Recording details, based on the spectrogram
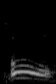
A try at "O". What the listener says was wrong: এটা কিন্তু ও না, এটা হচ্ছে ও। এটা হচ্ছে ও। ও ডাব্লিউ একসাথে হলে যেরকম উচ্চারণ হয়, ইটস লাইক ও।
